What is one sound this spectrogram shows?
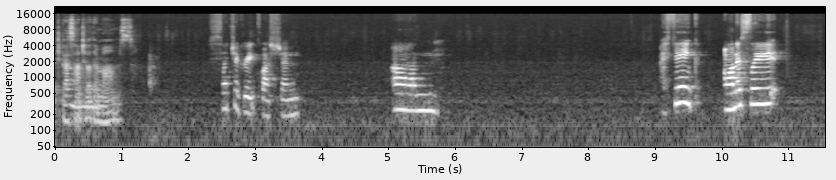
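A woman speaks calmly through an online call, in short phrases with pauses.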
